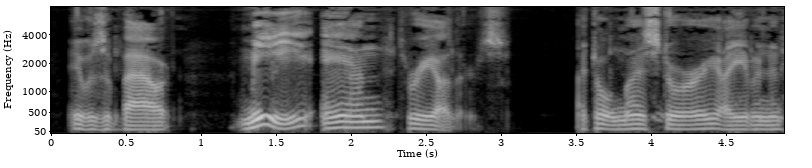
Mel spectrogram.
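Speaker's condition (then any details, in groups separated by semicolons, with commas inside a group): Cleft lip and palate; congenital cleft lip and palate, several unpleasant surgeries in childhood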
